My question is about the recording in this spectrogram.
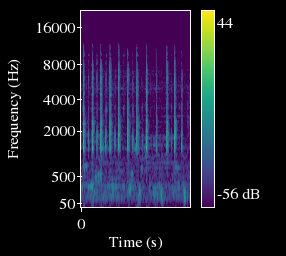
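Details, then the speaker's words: Echo1 M14RIS airsoft gearbox with new gears, piston and head, SP140 spring and Max Torque motor, shake test after some shims were removed: sharp bright clicks about six per second; gears rattling from loose shimming. "can hear him rattling around it's okay but not good"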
